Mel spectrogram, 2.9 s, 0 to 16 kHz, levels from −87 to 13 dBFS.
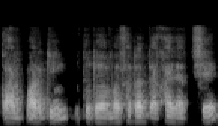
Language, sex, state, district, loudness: Bengali, male, West Bengal, Jhargram, -24 LUFS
